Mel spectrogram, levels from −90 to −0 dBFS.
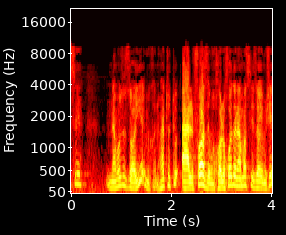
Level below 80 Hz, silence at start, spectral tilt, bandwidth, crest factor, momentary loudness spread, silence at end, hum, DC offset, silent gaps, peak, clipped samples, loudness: -52 dBFS; 0 s; -6.5 dB/octave; 9.8 kHz; 16 dB; 13 LU; 0 s; none; under 0.1%; none; 0 dBFS; under 0.1%; -16 LUFS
